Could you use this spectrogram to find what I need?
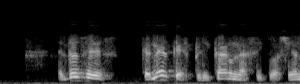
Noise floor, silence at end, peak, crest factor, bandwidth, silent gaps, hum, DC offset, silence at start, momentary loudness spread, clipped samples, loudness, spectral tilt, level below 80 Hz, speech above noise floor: -46 dBFS; 0 s; -8 dBFS; 14 dB; 8 kHz; none; none; under 0.1%; 0.3 s; 9 LU; under 0.1%; -21 LUFS; -6 dB/octave; -50 dBFS; 26 dB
